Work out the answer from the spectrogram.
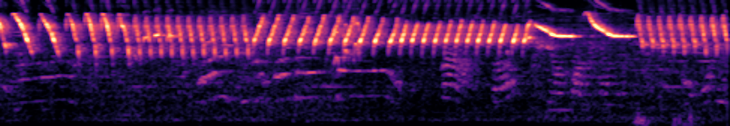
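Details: Male canary in strong song: a rapid, rattling trill of high notes held for several seconds, then quick downward-swooping whistles and a fresh burst of trills, with faint low rumbles and thuds behind.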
